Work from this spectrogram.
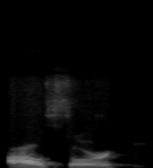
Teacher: it's voiceless, and it's a fricative, and it's also dental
